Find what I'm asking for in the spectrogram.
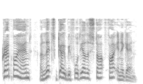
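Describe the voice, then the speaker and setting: A man voicing a nervous young male wizard student who speaks in a hurried whisper, in a dull, dry recording. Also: sits high, sing-song, no room sound, pitched above the performer's own voice. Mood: urgent.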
